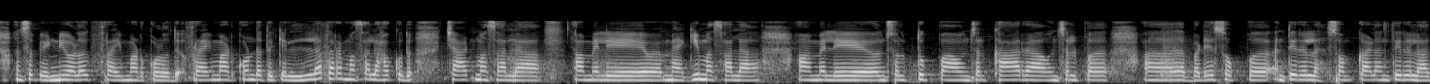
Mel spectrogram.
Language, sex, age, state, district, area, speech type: Kannada, female, 30-45, Karnataka, Dharwad, rural, spontaneous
